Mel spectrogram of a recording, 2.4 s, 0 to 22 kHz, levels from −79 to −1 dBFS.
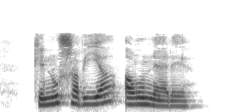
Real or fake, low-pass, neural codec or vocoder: real; 7.2 kHz; none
